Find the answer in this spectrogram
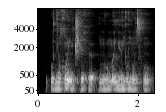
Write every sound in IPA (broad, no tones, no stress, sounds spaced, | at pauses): ʔ u d ĩ χʷ ĩ j ĩ t͡ʃʰ ɪ h ø | n u m ɵ lʲ ɵ j u j ũ t͡sʰ ũ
